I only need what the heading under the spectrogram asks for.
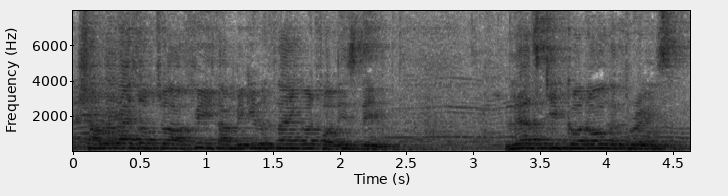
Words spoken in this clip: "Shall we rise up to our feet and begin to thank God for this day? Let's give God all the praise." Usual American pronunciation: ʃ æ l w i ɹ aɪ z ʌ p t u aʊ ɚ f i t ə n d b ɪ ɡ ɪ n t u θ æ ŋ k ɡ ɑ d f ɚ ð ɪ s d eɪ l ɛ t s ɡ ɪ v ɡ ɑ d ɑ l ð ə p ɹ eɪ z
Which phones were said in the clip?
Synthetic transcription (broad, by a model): ʃ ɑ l w i ɹ aɪ z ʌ p t u aʊ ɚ f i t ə n b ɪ ɡ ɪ n t u θ æ ŋ k ɡ ɑ d f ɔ ð ɪ s d eɪ l ɛ t s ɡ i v ɡ ɑ d ɑ l ð ə p ɹ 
